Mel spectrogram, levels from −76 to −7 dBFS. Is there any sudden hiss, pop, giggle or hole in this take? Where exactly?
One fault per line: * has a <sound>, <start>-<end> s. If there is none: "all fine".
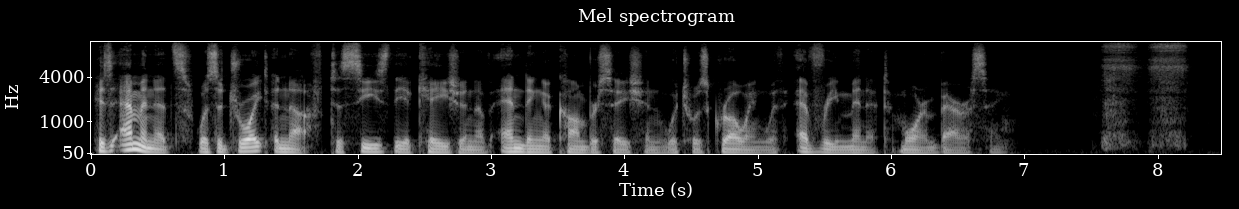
* has a sniff, 7.5-8.3 s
